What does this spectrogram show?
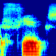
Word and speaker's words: Fuchs: big one was called the Fuchs hypothesis Viktor Fuchs is how you pronounce that name a few c fu CH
